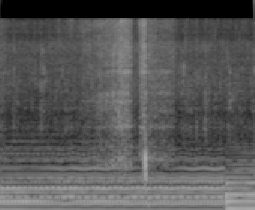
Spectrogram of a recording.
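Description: Chef's knife cutting through onion on a wooden cutting board, one short crisp chop about a second in, over steady background music.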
